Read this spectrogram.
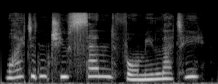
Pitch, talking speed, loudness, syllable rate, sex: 310 Hz, 190 wpm, -18 LUFS, 4.1 syllables/s, female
